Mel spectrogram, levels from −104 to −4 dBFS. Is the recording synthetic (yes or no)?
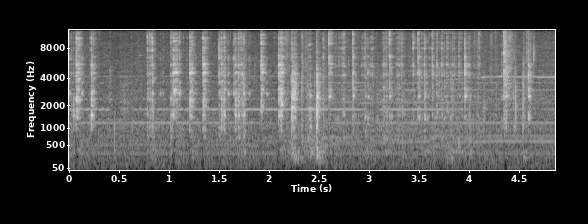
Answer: no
